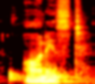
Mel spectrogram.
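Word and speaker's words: honest: लगा तो एन ऑनेस्ट मतलब जब H plus O H silent हो एच क्या हो साइलेंट हो और ओ के साथ आ की ध्वनि निकले उच्चारण में तो क्या लगेगा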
